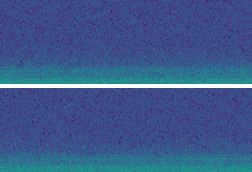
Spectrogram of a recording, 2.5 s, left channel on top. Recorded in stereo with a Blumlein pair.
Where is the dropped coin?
No dropped coin in this recording.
